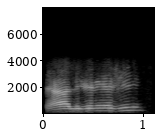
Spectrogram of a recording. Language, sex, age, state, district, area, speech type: Bengali, male, 45-60, West Bengal, North 24 Parganas, urban, conversation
